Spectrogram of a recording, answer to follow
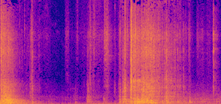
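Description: A door being opened and closed: two loud noises about two and a half seconds apart, each fading out over about half a second.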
